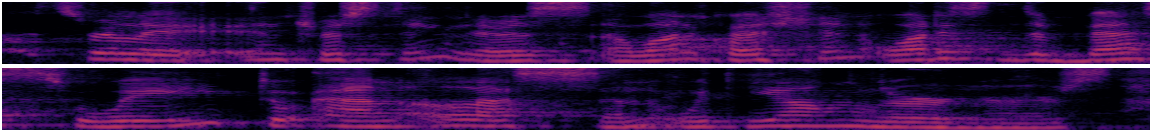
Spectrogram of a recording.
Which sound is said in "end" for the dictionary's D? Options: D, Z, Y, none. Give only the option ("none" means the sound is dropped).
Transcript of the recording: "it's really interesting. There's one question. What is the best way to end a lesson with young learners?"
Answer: none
